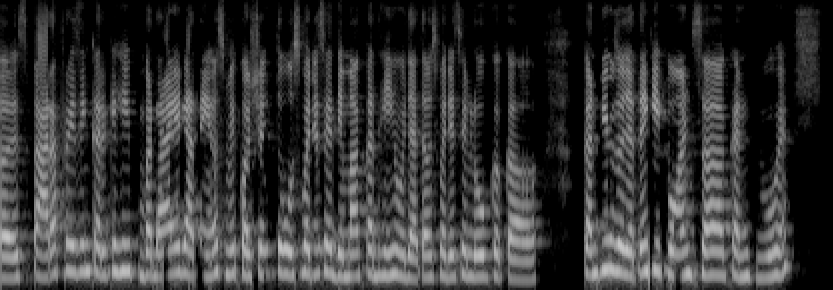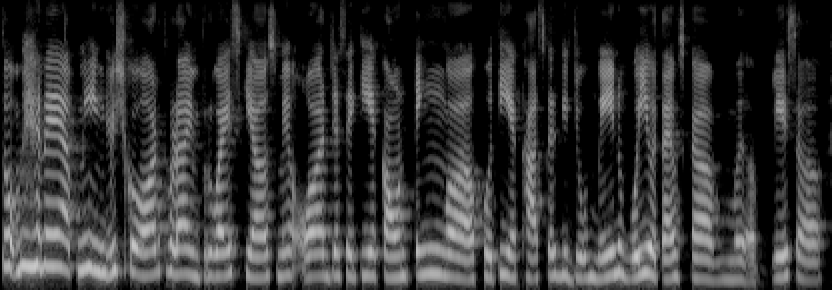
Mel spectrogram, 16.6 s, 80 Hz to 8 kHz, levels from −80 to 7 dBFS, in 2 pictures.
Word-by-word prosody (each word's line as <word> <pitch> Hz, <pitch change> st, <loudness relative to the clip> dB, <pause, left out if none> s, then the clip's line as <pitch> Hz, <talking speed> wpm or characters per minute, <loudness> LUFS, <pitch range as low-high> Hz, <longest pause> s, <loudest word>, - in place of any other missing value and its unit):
इस 215 Hz, -, -6 dB
पैराफ्रेजिंग 265 Hz, +5 st, 0 dB
करके 260 Hz, 0 st, -1 dB
ही 275 Hz, +1 st, +3 dB
बनाये 230 Hz, +2 st, +1 dB
जाते 230 Hz, -2 st, 0 dB
हैं 235 Hz, -, -2 dB
उसमें 255 Hz, -2 st, -3 dB
क्वेश्चन 245 Hz, 0 st, -2 dB
तो 260 Hz, -, +4 dB
उस 240 Hz, +1 st, -1 dB
वज़ह 250 Hz, -2 st, 0 dB
से 255 Hz, -, +1 dB
दिमाग 225 Hz, 0 st, -1 dB
का 245 Hz, -, +1 dB
दही 230 Hz, 0 st, -2 dB
हो 240 Hz, -2 st, -1 dB
जाता 215 Hz, -1 st, 0 dB
है -, -, 0 dB
उस 220 Hz, +2 st, -7 dB
वज़ह 220 Hz, -1 st, -1 dB
से -, -, -1 dB
लोग 220 Hz, +1 st, 0 dB
क 190 Hz, -1 st, -1 dB, 0.5 s
कन्फ्यूज 275 Hz, +3 st, +3 dB
हो 270 Hz, -, +7 dB
जाते 245 Hz, 0 st, +2 dB
हैं 280 Hz, -, +4 dB
कि 285 Hz, -1 st, +3 dB
कौन-सा 240 Hz, -1 st, 0 dB, 0.2 s
कन 230 Hz, -1 st, -1 dB
वो 215 Hz, +2 st, -3 dB
है? 235 Hz, -, -2 dB, 0.5 s
तो 320 Hz, -3 st, +3 dB
मैंने 325 Hz, +2 st, +5 dB
अपनी 290 Hz, +1 st, +1 dB
इंग्लिश 275 Hz, +1 st, +1 dB
को 270 Hz, -2 st, +3 dB
और 235 Hz, +2 st, +3 dB
थोड़ा 250 Hz, -2 st, +2 dB
इम्प्रोवाइज़ 230 Hz, +1 st, -1 dB
किया 215 Hz, -3 st, +1 dB
उसमें 225 Hz, +2 st, -4 dB
और 225 Hz, 0 st, 0 dB
जैसे 230 Hz, 0 st, -2 dB
कि 235 Hz, +1 st, -3 dB
अकाउंटिंग 230 Hz, +2 st, -1 dB
अ, 205 Hz, -3 st, +3 dB
होती 230 Hz, +2 st, -1 dB
है 210 Hz, -, +1 dB
ख़ासकर 200 Hz, +1 st, -2 dB
कि 235 Hz, -, -4 dB
जो 205 Hz, -1 st, -2 dB
मैं 215 Hz, +1 st, +2 dB, 0.2 s
वही 215 Hz, +5 st, +3 dB
होता 235 Hz, -6 st, +2 dB
है 200 Hz, -, +2 dB
उसका 205 Hz, -2 st, -1 dB
उम, 190 Hz, 0 st, -9 dB
म 190 Hz, -, -2 dB, 0.3 s
प्लेस 220 Hz, +2 st, -1 dB
अ, 185 Hz, -3 st, -3 dB
230 Hz, 225 wpm, -23 LUFS, 220-255 Hz, 0.5 s, हो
